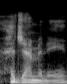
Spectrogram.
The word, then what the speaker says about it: hegemony: And when we say that, it's not hegemony is, or hegemony, whichever you want to pronounce it, is this masculinity shaped in dominance, right?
